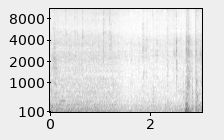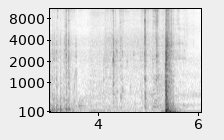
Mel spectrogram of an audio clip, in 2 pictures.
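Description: Car engine running, heard from inside the cabin, with a sharp click about two and a half seconds in. The engine sound then drops away, a few small clicks and rattles follow, and a car door shuts with a heavy thump near the end.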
